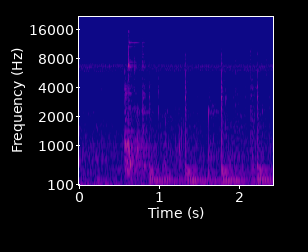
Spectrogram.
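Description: Background music with plucked-string notes coming in about half a second in, over a few light metallic clinks from the tailgate table's hardware being handled.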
